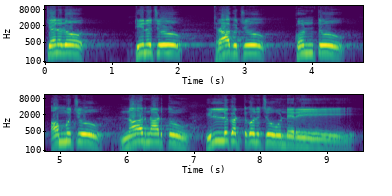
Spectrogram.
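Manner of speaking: loud pulpit cadence; preaching at full force. Acted. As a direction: proclaim it to the congregation. Preacher declaims list of activities.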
